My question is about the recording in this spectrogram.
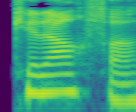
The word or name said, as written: Kitalpha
